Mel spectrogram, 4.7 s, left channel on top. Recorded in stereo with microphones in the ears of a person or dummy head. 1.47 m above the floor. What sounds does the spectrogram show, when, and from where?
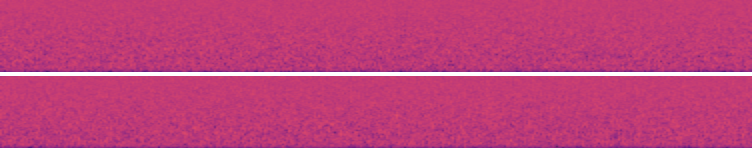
Only background noise.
